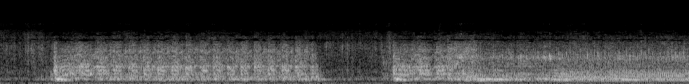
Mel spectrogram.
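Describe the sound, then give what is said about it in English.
A truck engine cranks and catches twice, each start followed by a steady, loud rumbling run, with a brief drop in between; no voices. “One nice thing. No window between the cab and the rest of the truck back here. So Brinker won't spot us when he keeps going.”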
